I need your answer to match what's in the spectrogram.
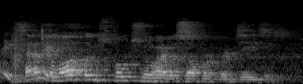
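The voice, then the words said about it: Sarcastic delivery. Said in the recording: “Please forgive me for being sarcastic.”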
